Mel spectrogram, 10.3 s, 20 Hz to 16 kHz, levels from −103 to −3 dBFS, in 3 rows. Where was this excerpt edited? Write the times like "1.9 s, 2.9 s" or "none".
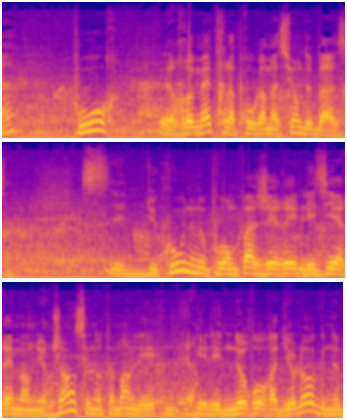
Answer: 6.4 s, 8.8 s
